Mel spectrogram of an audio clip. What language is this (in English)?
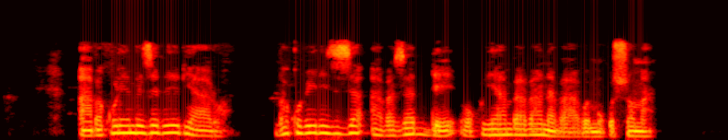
Ganda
